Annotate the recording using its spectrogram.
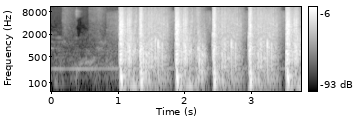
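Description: A shovel digs into dirt with repeated crunching scrapes.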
